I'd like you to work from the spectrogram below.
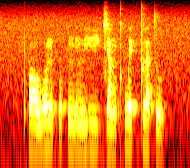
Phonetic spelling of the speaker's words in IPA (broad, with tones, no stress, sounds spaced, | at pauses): pʰ ɔː˧ w o˥˩ n k o˦˥ k̚ ŋ i˧ n j iː˧ t͡ɕ a˧ m kʰ w e˥˩ k̚ t ɯ˥˩ a̯ t u˨˩ k̚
